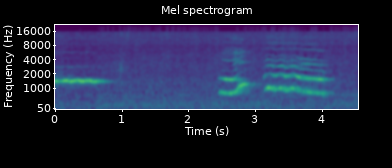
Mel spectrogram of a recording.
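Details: Pet parrot indoors whistling a human tune, imitating the song God Bless America: a long steady whistled note, a pause, then a rising slurred whistle and a wavering two-part whistled phrase.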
